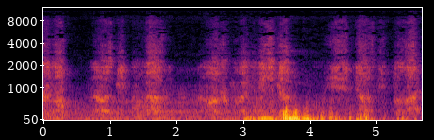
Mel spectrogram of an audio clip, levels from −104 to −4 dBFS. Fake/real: fake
